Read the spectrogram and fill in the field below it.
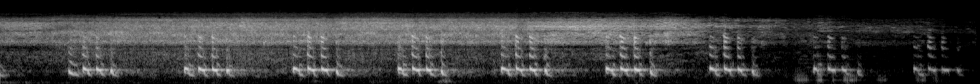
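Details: Black-billed Cuckoo call, Upstate New York: soft, hollow cu-cu-cu notes in quick groups of three or four, about once a second, in more rapid succession than Yellow-billed Cuckoo, over steady background hiss.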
